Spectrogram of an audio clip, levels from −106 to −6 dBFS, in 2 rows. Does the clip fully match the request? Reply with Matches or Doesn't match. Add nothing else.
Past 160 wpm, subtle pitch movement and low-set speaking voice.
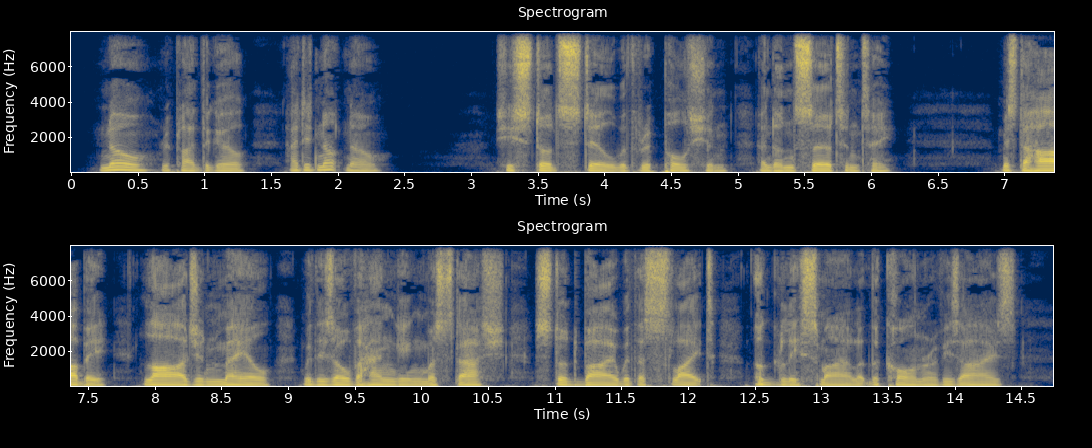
Doesn't match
